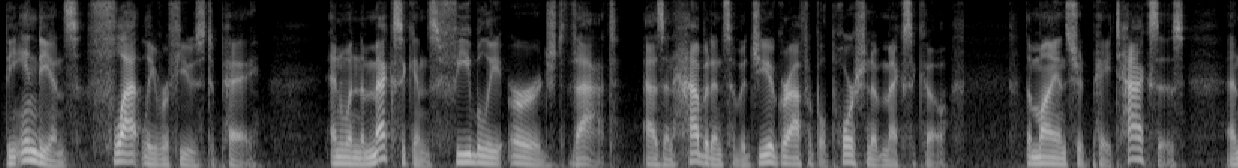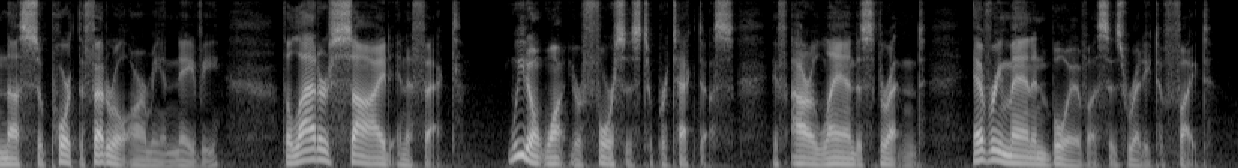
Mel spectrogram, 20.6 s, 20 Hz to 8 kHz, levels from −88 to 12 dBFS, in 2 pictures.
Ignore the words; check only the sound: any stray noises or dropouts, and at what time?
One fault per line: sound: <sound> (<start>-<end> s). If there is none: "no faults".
no faults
